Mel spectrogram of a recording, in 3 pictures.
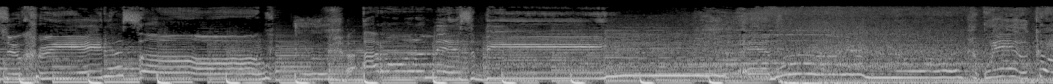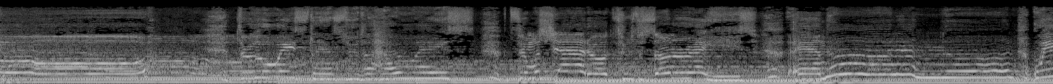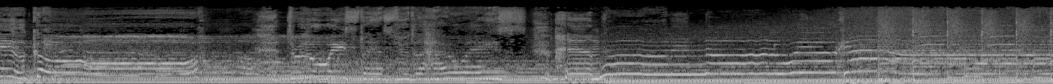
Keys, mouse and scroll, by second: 1.0 typing, 1.1 right click, 1.8 click, 4.3 ctrl+v, 5.0 right click, 5.7 click, 7.8 click, 8.7 ctrl+v, 9.5 right click, 10.2 click, 13.0 ctrl+v, 13.3 right click, 14.0 click, 16.8-17.3 scroll down 1, 17.3 click, 20.2 double click, 20.5 click, 22.5 scroll up 1, 24.1 click, 25.9-26.4 scroll down 1, 26.4 click, 28.9 scroll up 1, 29.9-30.3 scroll down 1, 30.3 scroll up 1, 30.8-31.5 scroll down 1.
